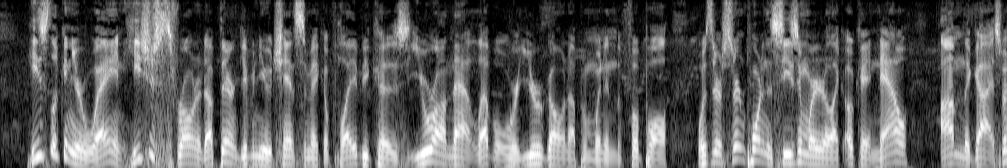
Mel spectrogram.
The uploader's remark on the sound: Wild Interviews From Miami. Back on radio row.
